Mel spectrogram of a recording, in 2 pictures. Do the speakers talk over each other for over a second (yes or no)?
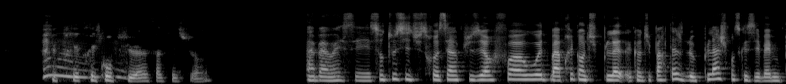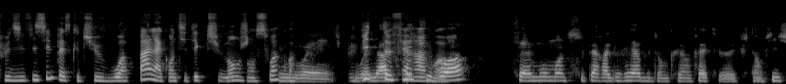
yes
